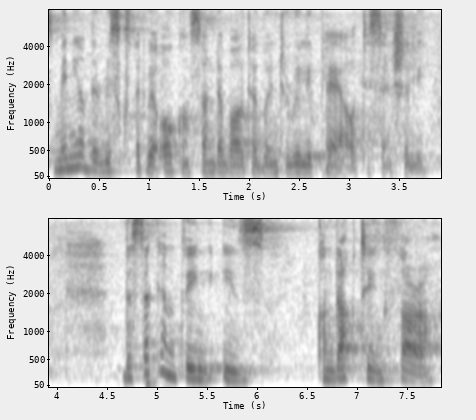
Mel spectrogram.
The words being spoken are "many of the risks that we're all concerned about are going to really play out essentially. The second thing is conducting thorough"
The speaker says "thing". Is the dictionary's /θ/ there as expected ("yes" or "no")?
yes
